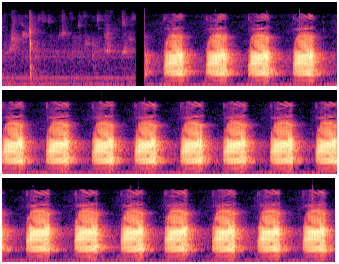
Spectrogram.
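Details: Pet frog calling in a steady series of loud, rasping croaks, about two per second and evenly spaced for over eight seconds, after a brief quiet start; its owner speaks before and after.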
